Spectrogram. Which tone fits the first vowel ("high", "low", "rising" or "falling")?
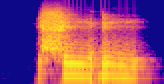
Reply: low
